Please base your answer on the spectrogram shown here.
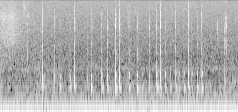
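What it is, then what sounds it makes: Glass pickle jar with metal lid. Fingertips and nails tap and scratch the white metal screw lid and glass sides of a medium glass jar of hamburger pickle slices, full of pickles and brine, held upright against a wood-grain table. A quick, uneven run of soft clicky taps, each with a short mid-pitched knock and a bright tick, sits over a steady low hum.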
